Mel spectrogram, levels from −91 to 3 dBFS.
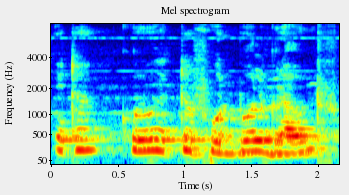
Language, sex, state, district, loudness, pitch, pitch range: Bengali, male, Tripura, West Tripura, -15 LUFS, 195 Hz, 175-205 Hz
